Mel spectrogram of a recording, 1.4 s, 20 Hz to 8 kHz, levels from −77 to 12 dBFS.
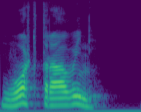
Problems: background sounds at intervals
